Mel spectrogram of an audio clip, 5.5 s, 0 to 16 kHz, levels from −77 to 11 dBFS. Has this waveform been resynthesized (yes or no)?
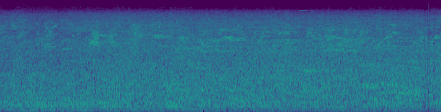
no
